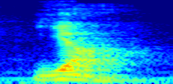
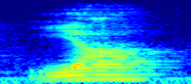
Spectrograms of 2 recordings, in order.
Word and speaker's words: Jah: and Greek scriptures and there's no dispute really over how to pronounce it everyone agrees that Iota alpha or yod he is yah yah J in English and that's the language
